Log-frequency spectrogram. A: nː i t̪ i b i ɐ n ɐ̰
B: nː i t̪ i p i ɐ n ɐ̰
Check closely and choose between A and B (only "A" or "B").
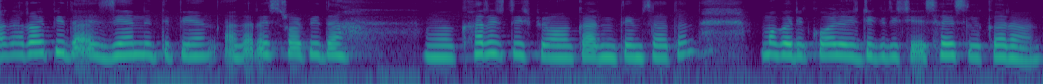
B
